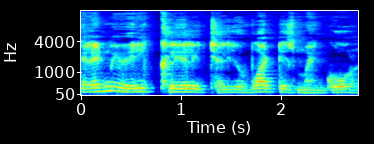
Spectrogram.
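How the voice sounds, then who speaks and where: A man speaks with a Tamil accent in a medium pitch. His tone is dark and mellow, with fairly even intonation. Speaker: spiritual video creator. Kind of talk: spiritual talk to viewers. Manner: hesitant, with fillers.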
